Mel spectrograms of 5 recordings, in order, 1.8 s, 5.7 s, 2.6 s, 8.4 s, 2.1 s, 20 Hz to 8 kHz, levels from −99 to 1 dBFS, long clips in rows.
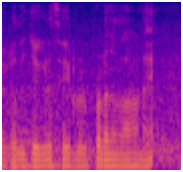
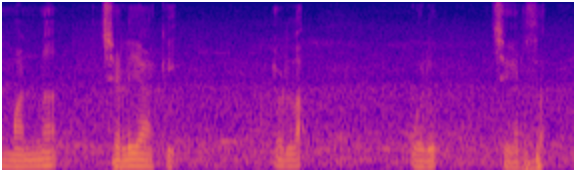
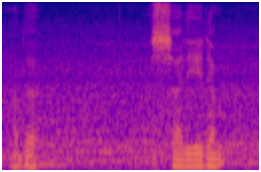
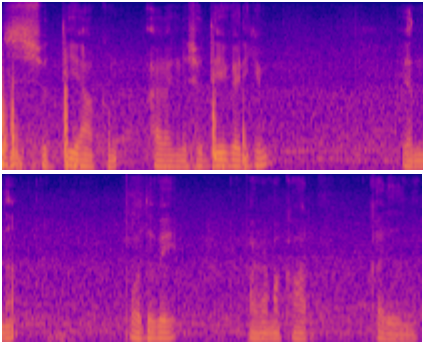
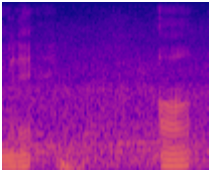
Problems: constant background noise, low volume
